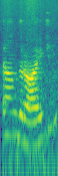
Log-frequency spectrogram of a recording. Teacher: o mais forte é o DRO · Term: sílaba forte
